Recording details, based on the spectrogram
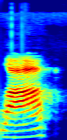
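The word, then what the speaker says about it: larb: Like they spell laap l a r b a lot of times and that's because a British person wouldn't pronounce that r.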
